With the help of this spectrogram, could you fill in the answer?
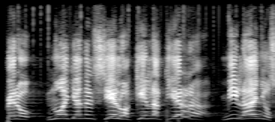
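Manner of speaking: high, loud shout to the church; fervent preaching shout. Real, not acted. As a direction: proclaim it with full force. Preacher exclaiming to congregation.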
